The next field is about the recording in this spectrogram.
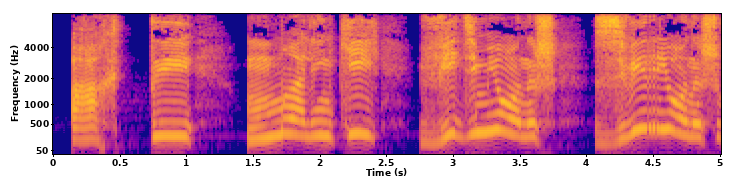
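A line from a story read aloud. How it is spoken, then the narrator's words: Forced out, gasping. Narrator (Russian): выдавила я, задыхаясь и падая на колени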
